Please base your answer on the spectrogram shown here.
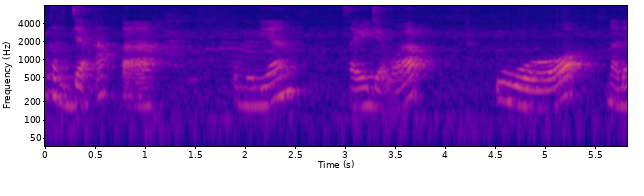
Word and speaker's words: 我: Nah, kalau nada ketiga ketemu nada ketiga, itu akan berubah ketika diucapkan. Jadi berubah jadi nada kedua baru nada ketiga.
